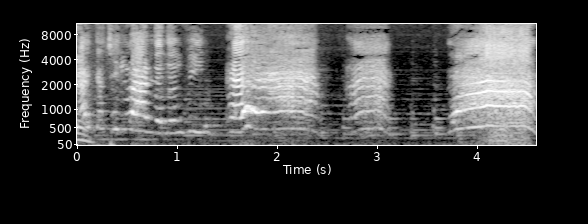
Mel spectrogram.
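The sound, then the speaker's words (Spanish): A baby in the audience of a live show cries in several loud, high-pitched wailing bursts, each rising and wavering before breaking off, with short pauses between them and the last cry the strongest. “No es un silbido eso. Ah, hace cosas. ¡Qué alegría! ¡Qué alegría! ¡Qué alegría es poder volver a estar acá junto a ustedes! Sácalo al nene, gracias.”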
